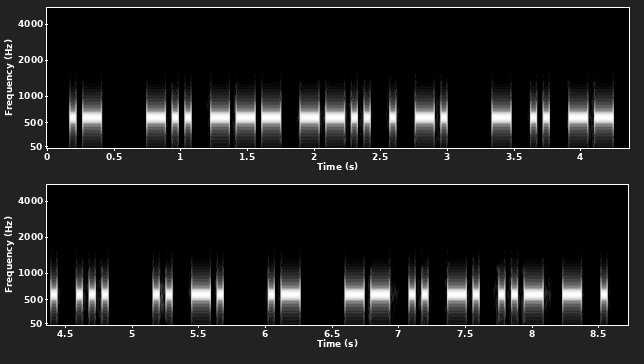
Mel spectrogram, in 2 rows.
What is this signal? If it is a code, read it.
Morse code, heard as a keyed tone, about 25 wpm, 600 Hz. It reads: A DOZEN TIMES IN A MINUTE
